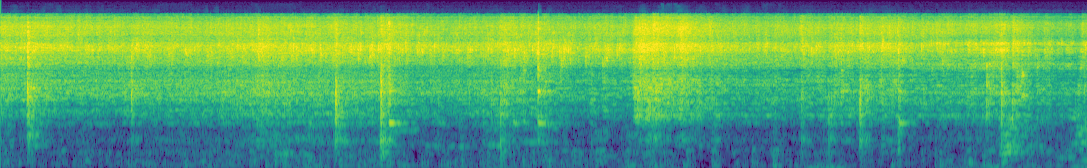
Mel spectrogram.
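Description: Prawns frying in hot oil on a tawa for a hotel-style prawn tawa fry, a steady close crackling sizzle with occasional sharper pops and spatters, no talking.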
